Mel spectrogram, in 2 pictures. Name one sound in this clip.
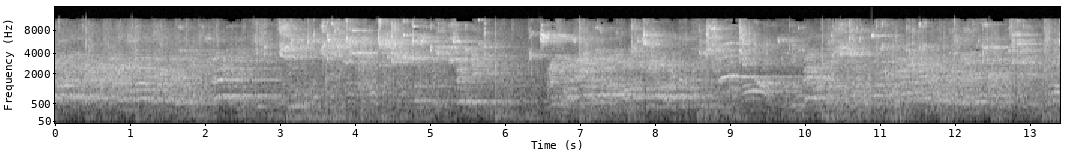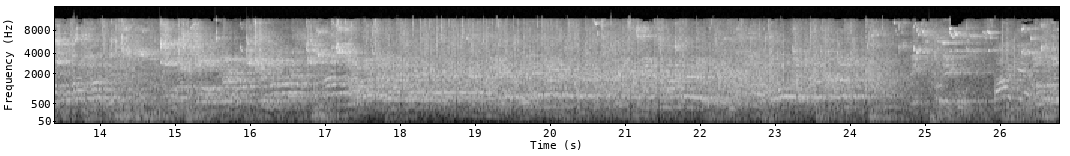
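Young men shout to each other in an echoing hall.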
